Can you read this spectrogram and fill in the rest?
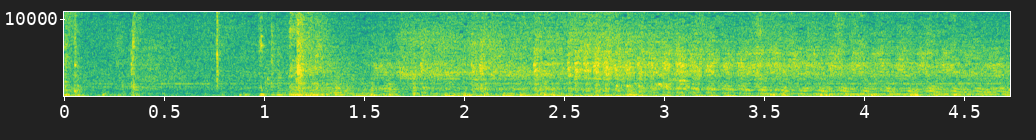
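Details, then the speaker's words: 1973 Ford Gran Torino Sport fastback, sat three years, catches and revs unevenly, surging before stalling short of the driveway end; thought to be out of fuel with old bad gas, needs fresh gas. "I think we might have ran out of Go Go Juice well it didn't make it to the end of the driveway"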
